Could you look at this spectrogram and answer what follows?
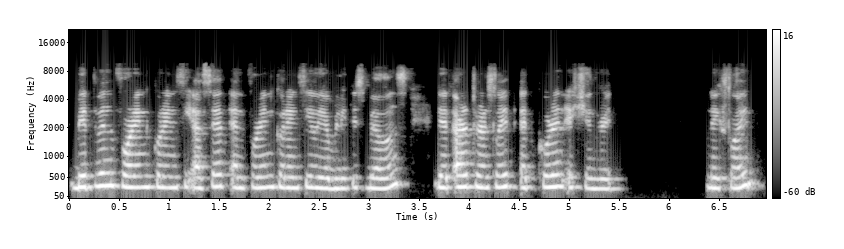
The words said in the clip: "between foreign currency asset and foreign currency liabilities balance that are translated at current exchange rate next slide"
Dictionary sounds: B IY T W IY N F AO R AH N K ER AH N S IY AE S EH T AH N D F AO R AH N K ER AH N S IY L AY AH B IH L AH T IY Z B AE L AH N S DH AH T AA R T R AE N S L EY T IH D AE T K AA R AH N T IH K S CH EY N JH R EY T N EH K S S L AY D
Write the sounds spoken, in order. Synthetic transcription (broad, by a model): B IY T W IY N F AO R AH N K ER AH N S IY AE S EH T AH N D F AO R AH N K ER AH N S IY L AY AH B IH L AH T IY S B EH L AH N S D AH T AA R T R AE N S L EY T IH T K AA R AH N T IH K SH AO N R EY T N EH K S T L AY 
